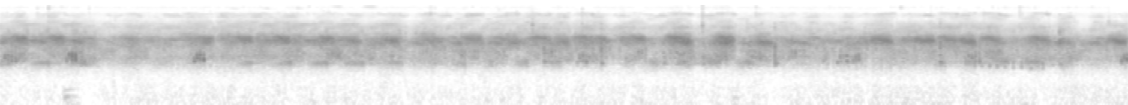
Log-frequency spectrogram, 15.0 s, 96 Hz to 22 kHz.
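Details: Frog chorus from lotus rice paddies by a country road in Echizen, Fukui, Japan, 12 June 2021. Japanese tree frogs, black-spotted pond frogs, wrinkled frogs, Schlegel's green tree frogs and forest green tree frogs are in it. Dense, continuous overlapping croaking with brighter chirps recurring throughout.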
